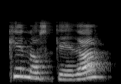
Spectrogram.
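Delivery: ordinary talk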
